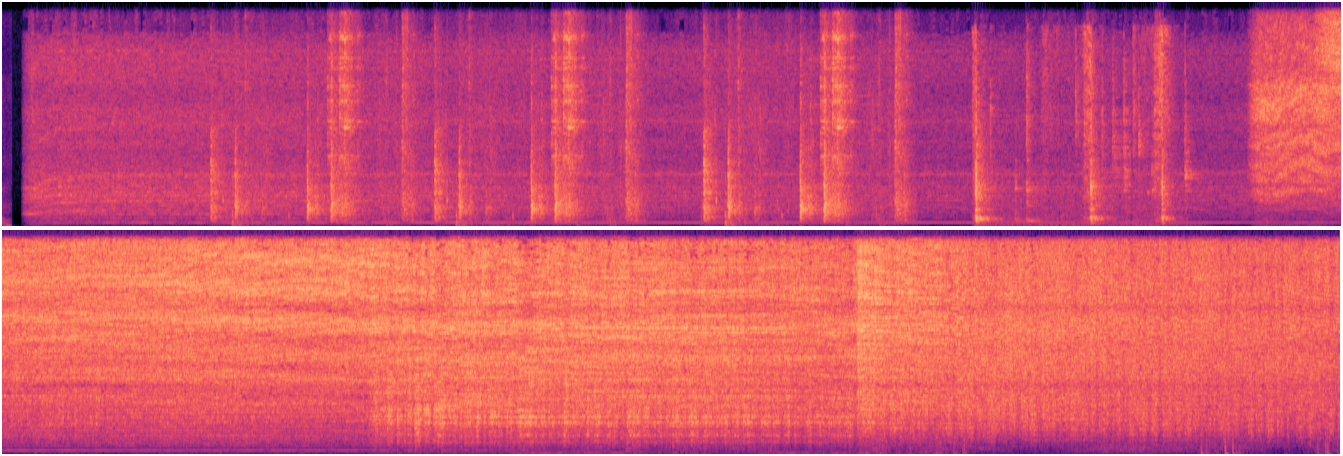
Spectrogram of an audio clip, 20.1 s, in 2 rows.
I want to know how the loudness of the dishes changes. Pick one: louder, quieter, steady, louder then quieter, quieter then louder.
louder.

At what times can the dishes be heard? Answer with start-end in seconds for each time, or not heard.
1.6-8.9.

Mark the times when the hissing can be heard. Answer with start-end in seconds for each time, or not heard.
9.3-20.0.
